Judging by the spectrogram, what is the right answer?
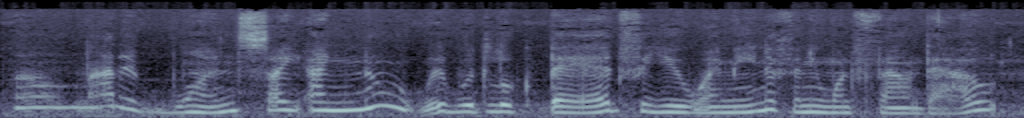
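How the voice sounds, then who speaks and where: A woman's voice: on the high side, animated, measured pace, dark tone, a little hiss or hum, low-quality recording. An actress in a radio drama playing an anxious, guilty wife, hesitant and pleading as she speaks. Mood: hesitant, confessing. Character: anxious, guilt-ridden wife confessing to her husband.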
